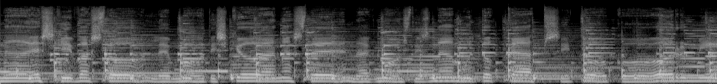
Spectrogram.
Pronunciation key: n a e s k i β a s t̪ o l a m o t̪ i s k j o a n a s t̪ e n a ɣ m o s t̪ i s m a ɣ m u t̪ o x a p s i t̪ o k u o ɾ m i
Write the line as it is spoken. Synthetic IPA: n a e s k i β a s t̪ o l e m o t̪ i s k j o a n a s t̪ e n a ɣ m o s t̪ i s n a m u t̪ o k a p s i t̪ o k o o ɾ m i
